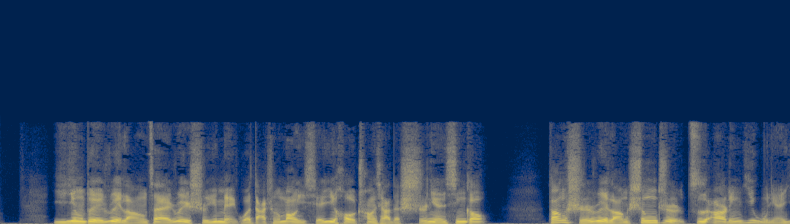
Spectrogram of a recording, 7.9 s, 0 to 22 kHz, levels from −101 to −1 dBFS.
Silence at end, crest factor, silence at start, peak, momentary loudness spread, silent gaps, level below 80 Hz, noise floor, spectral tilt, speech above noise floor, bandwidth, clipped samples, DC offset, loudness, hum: 0 s; 16 dB; 0.3 s; -6 dBFS; 6 LU; none; -52 dBFS; -48 dBFS; -6.5 dB/octave; 29 dB; 10.5 kHz; under 0.1%; under 0.1%; -20 LUFS; none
